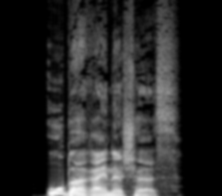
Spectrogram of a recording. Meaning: strong/mixed nominative/accusative neuter singular of oberrheinisch
- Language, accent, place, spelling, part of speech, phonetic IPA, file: German, Germany, Berlin, oberrheinisches, adjective, [ˈoːbɐˌʁaɪ̯nɪʃəs], De-oberrheinisches.ogg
